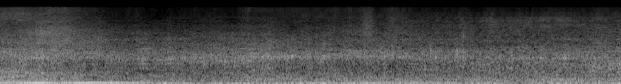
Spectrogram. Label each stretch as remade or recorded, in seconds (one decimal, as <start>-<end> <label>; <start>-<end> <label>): 0.0-3.7 remade; 3.7-5.4 recorded; 5.4-6.2 remade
